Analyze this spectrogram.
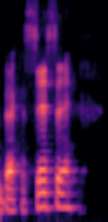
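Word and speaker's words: Beccacece: They've just appointed their sixth manager, if you include the caretakers in charge, Sebastian Becasese, which I'm assured that is how it's pronounced.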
